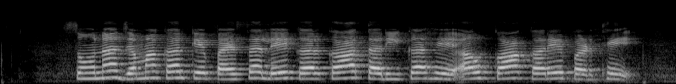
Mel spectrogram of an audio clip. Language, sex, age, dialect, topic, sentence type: Chhattisgarhi, female, 25-30, Eastern, banking, question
